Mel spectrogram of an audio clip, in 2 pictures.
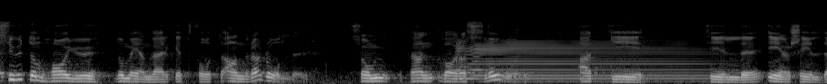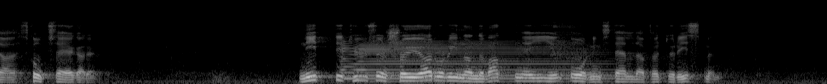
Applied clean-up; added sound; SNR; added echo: none; Wind instrument, woodwind instrument; 12 dB; none.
